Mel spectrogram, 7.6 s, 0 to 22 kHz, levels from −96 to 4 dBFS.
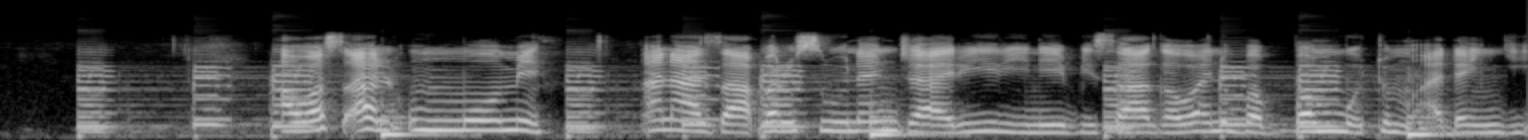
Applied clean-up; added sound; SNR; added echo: none; Electric guitar; 5 dB; none.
